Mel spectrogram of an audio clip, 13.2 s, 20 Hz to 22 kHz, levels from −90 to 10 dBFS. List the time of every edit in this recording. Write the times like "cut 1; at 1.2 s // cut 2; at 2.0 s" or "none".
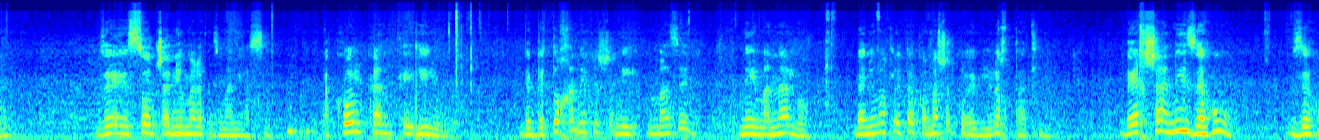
cut 1; at 2.0 s // cut 2; at 3.2 s

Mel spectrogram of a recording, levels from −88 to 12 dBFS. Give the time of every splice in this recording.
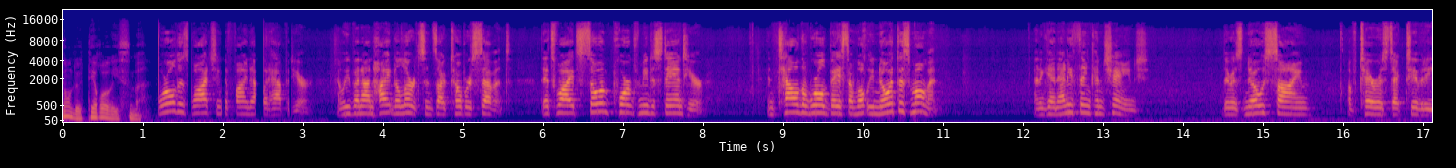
cut 1; at 3.3 s

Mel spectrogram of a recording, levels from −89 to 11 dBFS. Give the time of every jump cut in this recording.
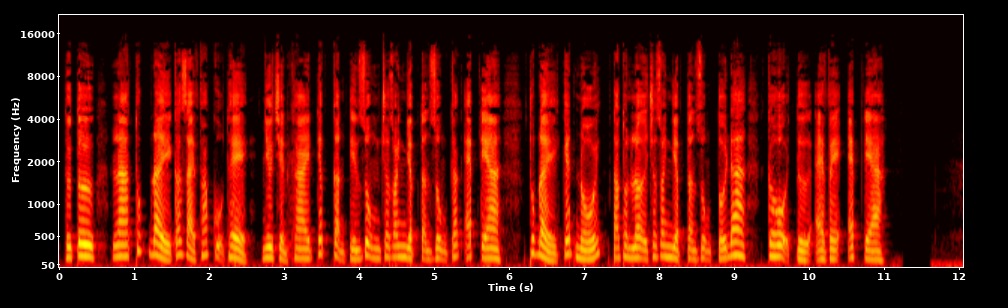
none

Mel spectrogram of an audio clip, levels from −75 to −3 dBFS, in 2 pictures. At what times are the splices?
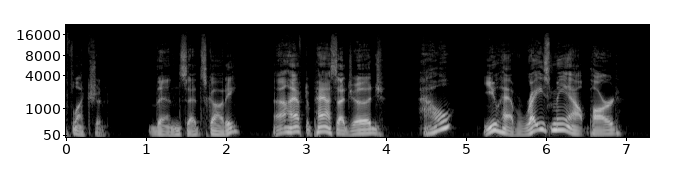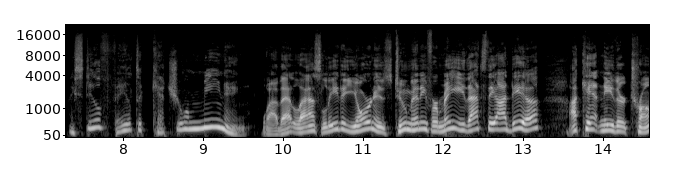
cut 1; at 9.7 s

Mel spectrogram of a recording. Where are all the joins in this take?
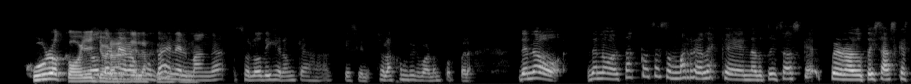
none

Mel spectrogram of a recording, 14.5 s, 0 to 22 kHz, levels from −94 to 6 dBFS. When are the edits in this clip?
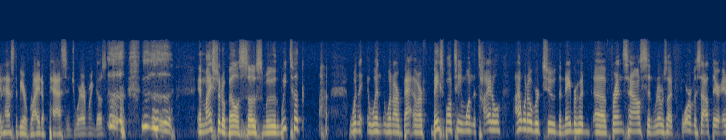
none

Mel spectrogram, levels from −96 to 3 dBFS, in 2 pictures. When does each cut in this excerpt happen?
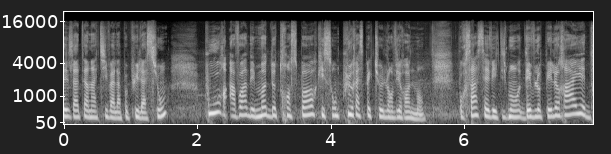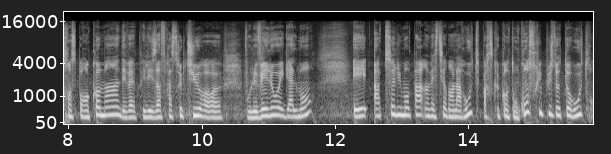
none

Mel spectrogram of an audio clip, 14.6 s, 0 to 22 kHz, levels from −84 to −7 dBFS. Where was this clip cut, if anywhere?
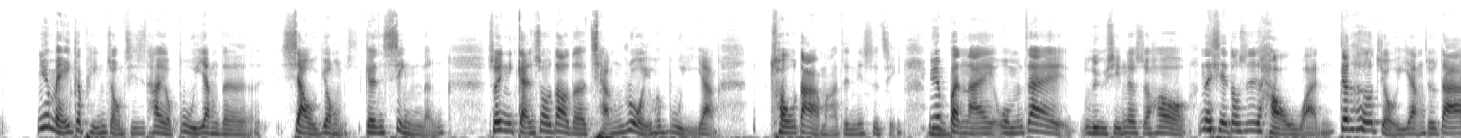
cut 1; at 3.6 s // cut 2; at 7.5 s // cut 3; at 13.4 s

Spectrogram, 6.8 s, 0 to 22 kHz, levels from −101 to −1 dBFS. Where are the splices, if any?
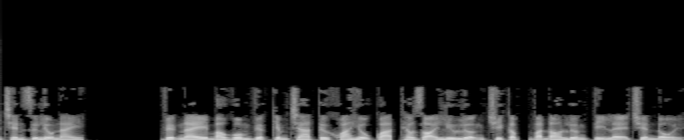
none

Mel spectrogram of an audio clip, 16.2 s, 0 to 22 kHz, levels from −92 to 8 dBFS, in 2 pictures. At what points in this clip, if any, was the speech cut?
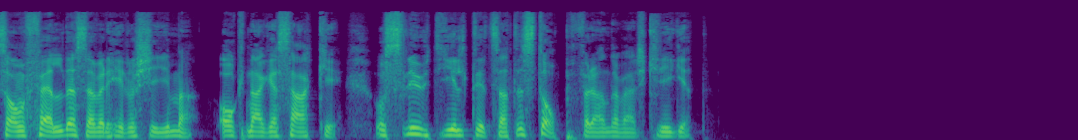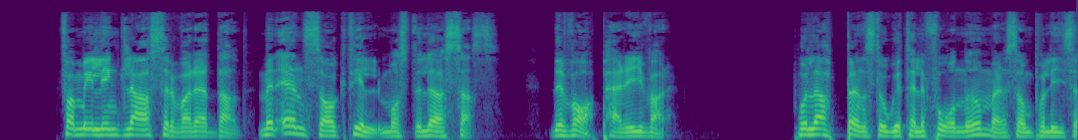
cut 1; at 10.0 s // cut 2; at 12.0 s

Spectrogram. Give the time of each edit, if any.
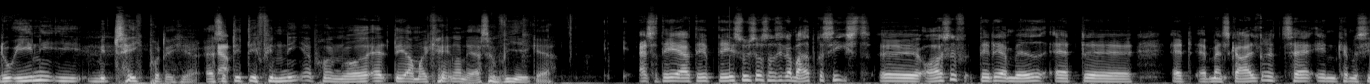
none

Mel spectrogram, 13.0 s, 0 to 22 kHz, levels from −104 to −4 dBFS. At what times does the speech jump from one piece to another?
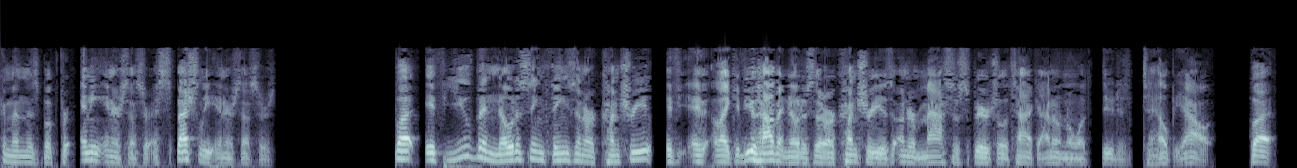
cut 1; at 6.5 s

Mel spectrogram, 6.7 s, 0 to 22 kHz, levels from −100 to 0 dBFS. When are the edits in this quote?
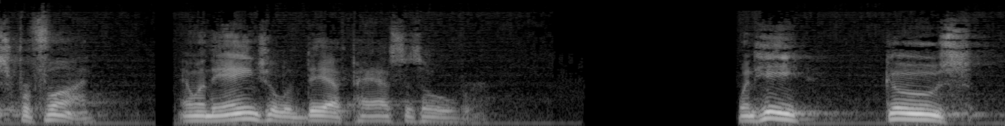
cut 1; at 1.0 s

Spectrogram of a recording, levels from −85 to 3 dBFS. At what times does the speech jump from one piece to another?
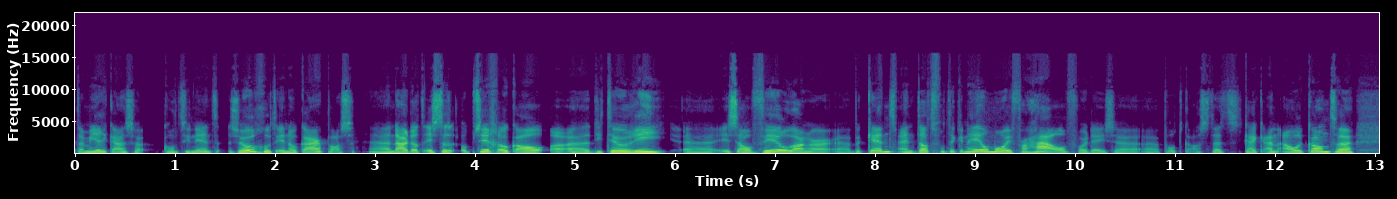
cut 1; at 2.8 s // cut 2; at 8.2 s

